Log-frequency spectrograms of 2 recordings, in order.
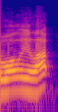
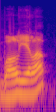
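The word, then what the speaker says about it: Walyalup: And that's the pronunciation, Wally up? Wally up. Yep, I've practiced it. Wally up. You've got to say it quick, just like Russian tennis players.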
